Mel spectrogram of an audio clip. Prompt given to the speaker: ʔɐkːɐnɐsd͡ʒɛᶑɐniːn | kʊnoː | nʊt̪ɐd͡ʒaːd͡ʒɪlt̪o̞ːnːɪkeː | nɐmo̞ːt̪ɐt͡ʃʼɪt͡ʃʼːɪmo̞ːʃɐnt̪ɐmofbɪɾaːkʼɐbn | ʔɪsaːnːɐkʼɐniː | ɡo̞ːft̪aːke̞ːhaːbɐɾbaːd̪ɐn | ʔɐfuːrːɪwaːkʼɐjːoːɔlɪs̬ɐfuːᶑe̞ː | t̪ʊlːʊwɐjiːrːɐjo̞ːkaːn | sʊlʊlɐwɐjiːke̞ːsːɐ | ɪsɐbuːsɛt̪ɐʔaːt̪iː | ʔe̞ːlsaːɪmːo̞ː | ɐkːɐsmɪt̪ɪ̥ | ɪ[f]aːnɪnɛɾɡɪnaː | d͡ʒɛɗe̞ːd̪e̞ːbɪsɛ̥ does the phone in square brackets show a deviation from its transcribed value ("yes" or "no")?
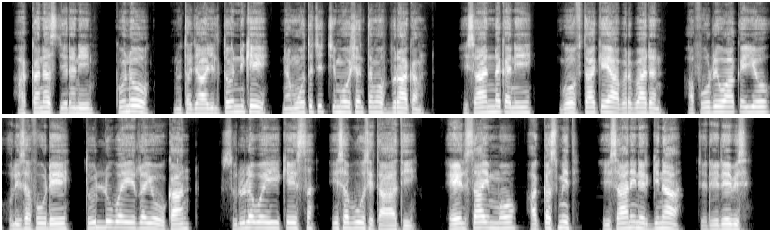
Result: yes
